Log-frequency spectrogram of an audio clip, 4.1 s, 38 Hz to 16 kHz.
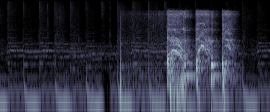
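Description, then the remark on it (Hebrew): A soft rhythmic music bed plays, then a loud run of three or four harsh, hacking heavy coughs bursts in quick succession before fading back to the music; the cough is played as a sample for judging whether it sounds like COVID-19. “אני רוצה לדעת, רגע, בוא נשמע, זה עוד, בוא נשמע רגע עכשיו, שיעול שאתה אומר שזה נשמע קורונה ולא קורונה, בוא נראה.”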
